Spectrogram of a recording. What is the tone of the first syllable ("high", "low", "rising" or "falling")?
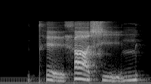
low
